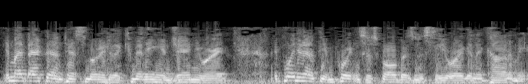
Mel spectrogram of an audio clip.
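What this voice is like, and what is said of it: Impaired, rough speaking voice. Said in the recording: “I apologize for my voice, but I, too, am having horrible allergy trouble today.”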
